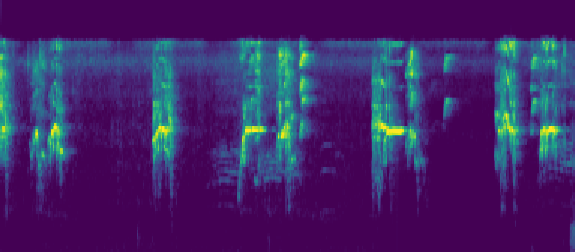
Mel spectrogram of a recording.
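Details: Captive Princess parrot chicks, newly out of the nest box and flying, in December, give harsh, raspy squawks in short bursts roughly every second, high and scratchy, with brief pauses between.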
